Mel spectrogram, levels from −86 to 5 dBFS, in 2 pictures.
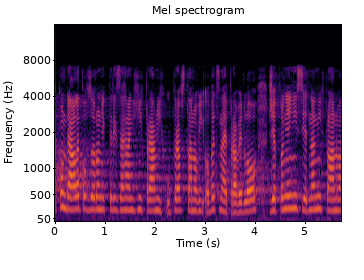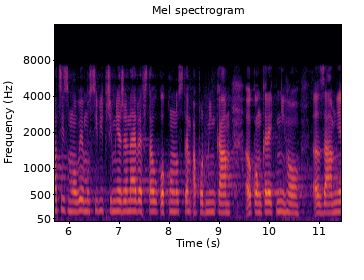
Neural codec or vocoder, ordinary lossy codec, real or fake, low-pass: none; MP3, 64 kbps; real; 7.2 kHz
